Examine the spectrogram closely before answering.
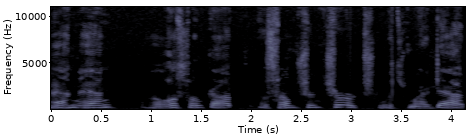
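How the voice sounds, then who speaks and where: A woman with an American accent, medium pitch, very slow pace and ordinary pitch variation. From Colorado, Adams County area. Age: 90s. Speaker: resident speaking at public hearing. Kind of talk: public comment testimony. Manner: halting.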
